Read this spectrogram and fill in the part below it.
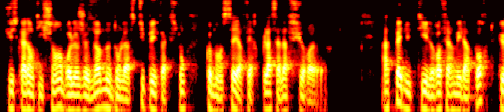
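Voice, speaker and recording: A man narrating a historical novel as an audiobook, in a measured, even storytelling manner. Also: low-pitched.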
